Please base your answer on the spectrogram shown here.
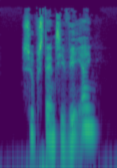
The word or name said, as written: substantivering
